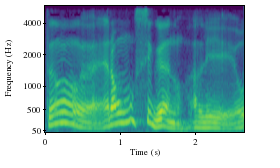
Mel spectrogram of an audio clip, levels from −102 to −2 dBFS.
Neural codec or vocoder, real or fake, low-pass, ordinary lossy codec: none; real; 5.4 kHz; none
